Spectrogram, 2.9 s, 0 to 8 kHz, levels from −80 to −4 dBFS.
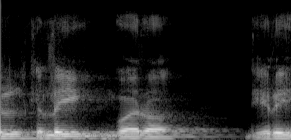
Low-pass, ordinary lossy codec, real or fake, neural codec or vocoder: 7.2 kHz; Opus, 32 kbps; real; none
